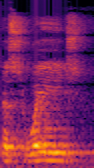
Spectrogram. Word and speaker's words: assuaged: Assuaged with a U-A-G-E-D versus assuaged, like the word wage with an E-D on it, right?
